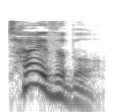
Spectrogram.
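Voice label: "tithable", British English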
